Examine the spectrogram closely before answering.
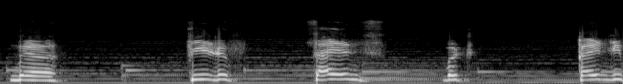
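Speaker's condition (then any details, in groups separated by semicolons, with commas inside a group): Cerebral palsy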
